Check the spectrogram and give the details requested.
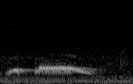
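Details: Single lure phrase from a village spotted dove: a brief soft note, a short pause, then a sustained, even, hollow coo that fades away. A low background hum continues underneath.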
